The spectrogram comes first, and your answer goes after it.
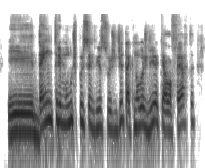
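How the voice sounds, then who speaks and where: Recorded with a dry, close sound and no echo, a man speaks in a fairly high, somewhat breathy voice. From Brazil. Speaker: innovation manager at a tech company. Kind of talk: online lecture.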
